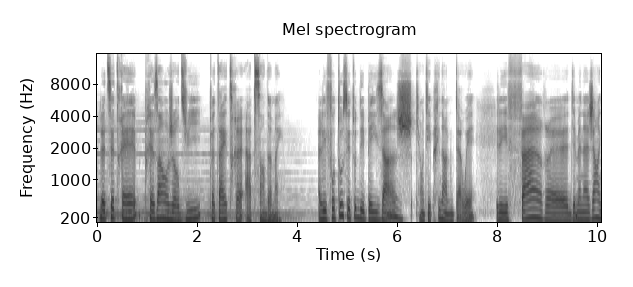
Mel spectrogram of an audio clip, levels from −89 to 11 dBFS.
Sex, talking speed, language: female, 160 wpm, French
